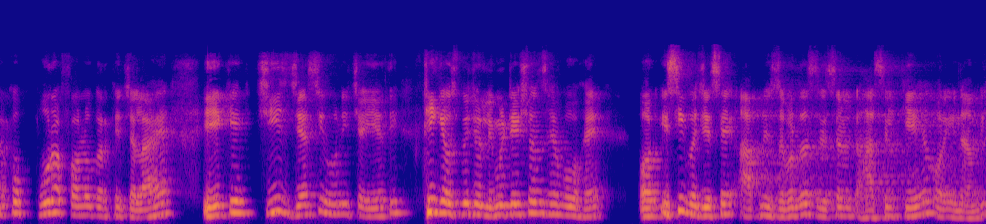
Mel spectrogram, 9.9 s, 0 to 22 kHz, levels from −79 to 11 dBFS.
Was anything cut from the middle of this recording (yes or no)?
no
